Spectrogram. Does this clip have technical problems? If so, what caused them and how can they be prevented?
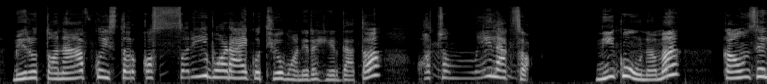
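Yes, two. Right through the speech there's plainly audible HE-AAC compression, likely from a low-bitrate encode, which fits something around 24 kbps. The codec only really carries the lower spectrum and fakes the treble by copying lower bands upward, so the top end sounds synthetic. Sibilants come out gritty or lispy, and there's nothing at all above 15.5 kHz. To prevent it, encode at a higher bitrate or use plain AAC or a lossless format for the master.

There's also a short pre-echo at 2.65 s. A sharp attack landed late in a transform block, and the codec spread its quantisation noise across the whole block. That puts a short hiss, about 16 ms long, just ahead of the onset, and the attack itself sounds softened and smeared. Giving the encoder more bitrate or a codec with better block switching on transients should keep that noise from leaking ahead of the attack.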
